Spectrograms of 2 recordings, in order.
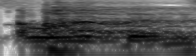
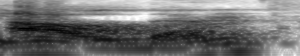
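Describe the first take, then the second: First: The name is said with an Italian pronunciation. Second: The name is said with an English pronunciation. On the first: "I'm Italian, so I pronounce it like a spaghetti eater" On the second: "read in English would be Alden"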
